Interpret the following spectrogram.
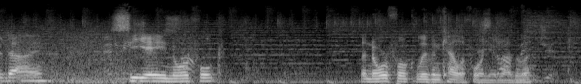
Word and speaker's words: Norfolk: Apparently that's pronounced Norfolk?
